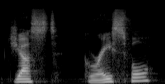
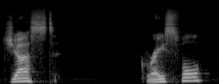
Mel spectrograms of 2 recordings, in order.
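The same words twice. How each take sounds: First: It is said fast, running the words together. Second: It is said slowly, words kept apart.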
